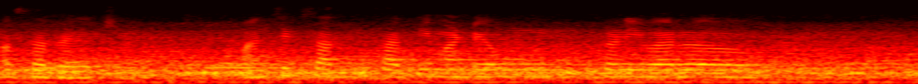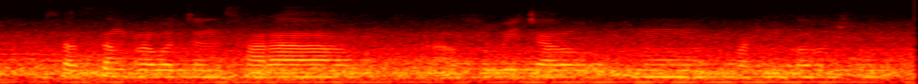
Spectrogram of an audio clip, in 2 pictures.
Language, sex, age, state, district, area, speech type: Gujarati, female, 45-60, Gujarat, Valsad, rural, spontaneous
